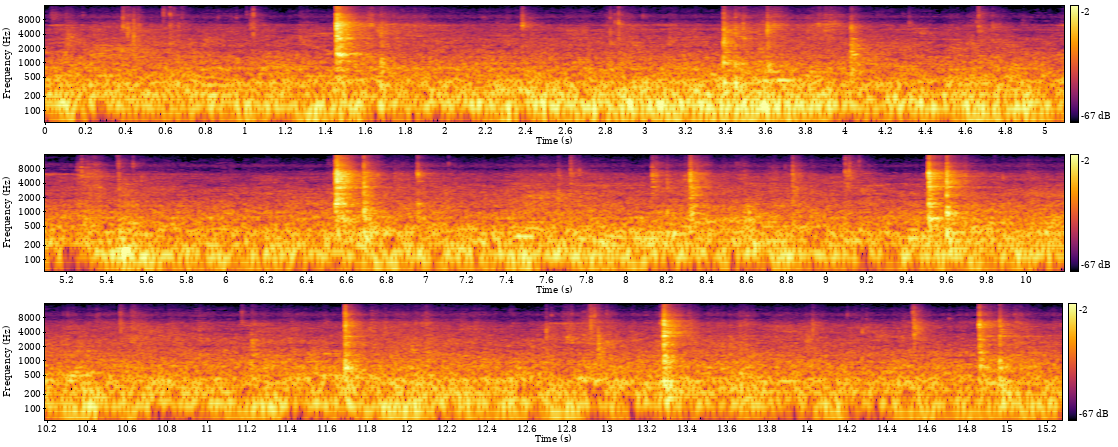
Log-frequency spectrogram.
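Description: A metal spoon stirring thick curry in a stainless steel kadai, with a sharp clink every two or three seconds as it knocks the pan, over a steady low background noise.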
